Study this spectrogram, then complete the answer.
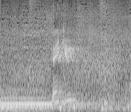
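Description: A man sings briefly into a microphone.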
